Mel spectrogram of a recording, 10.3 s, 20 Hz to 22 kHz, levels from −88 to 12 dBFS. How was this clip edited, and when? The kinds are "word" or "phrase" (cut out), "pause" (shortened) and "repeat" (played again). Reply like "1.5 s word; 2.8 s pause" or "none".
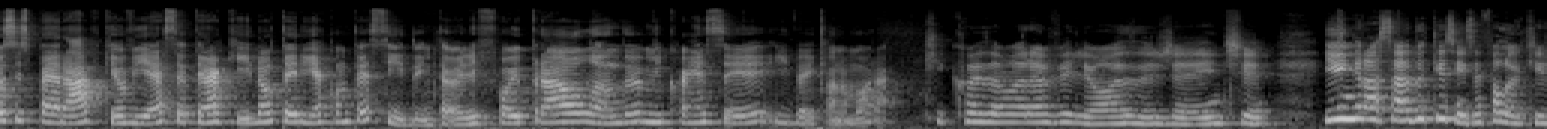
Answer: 5.5 s phrase

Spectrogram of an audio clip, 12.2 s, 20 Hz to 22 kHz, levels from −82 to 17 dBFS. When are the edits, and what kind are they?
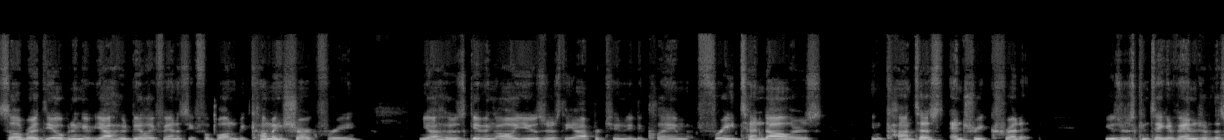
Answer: none

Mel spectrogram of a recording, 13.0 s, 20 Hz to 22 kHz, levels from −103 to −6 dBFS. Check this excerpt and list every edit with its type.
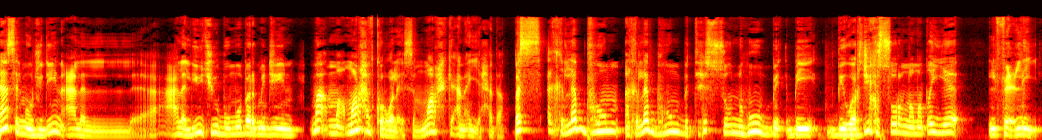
3.8 s pause; 6.3 s pause

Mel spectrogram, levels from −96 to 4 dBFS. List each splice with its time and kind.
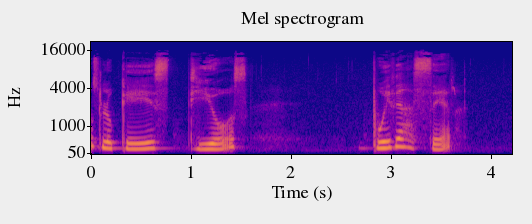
2.7 s word

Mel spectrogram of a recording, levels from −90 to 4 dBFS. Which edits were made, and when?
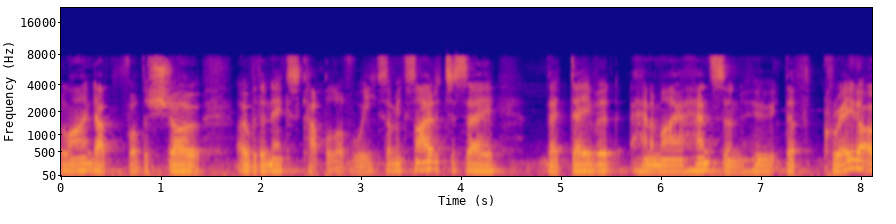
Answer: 4.8 s word; 7.1 s word

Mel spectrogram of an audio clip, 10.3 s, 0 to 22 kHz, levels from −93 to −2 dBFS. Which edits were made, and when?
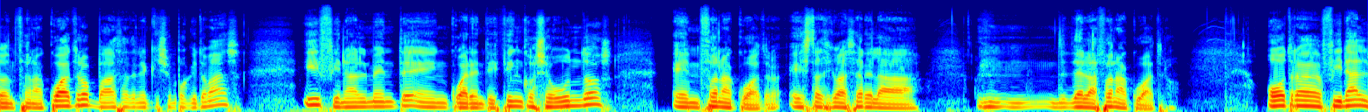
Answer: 1.3 s word; 6.5 s phrase

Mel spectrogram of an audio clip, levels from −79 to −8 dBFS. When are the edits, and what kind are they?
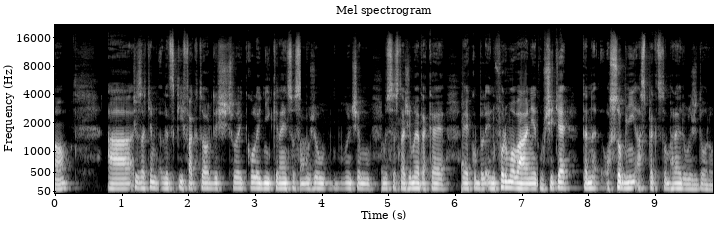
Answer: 1.2 s word; 1.6 s word; 2.9 s word; 3.7 s word; 4.9 s word; 5.5 s word; 6.1 s word; 7.2 s word

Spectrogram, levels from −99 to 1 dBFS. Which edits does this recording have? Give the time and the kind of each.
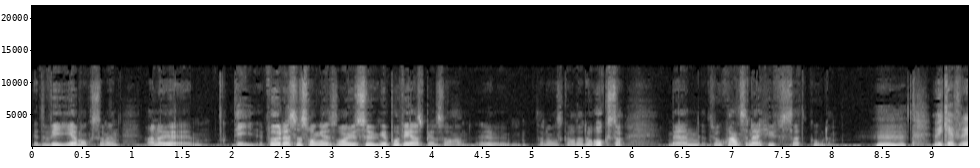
3.0 s word; 5.0 s word; 6.6 s word

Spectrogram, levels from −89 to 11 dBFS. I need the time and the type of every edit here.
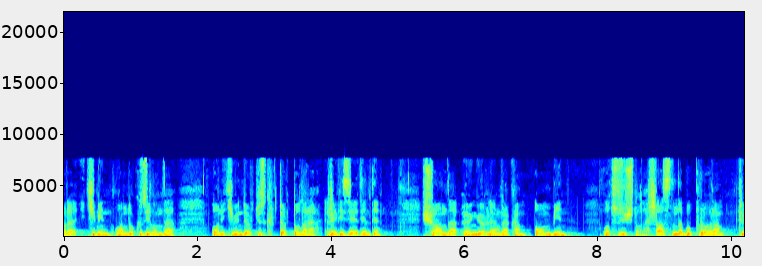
3.9 s pause; 7.0 s pause

